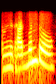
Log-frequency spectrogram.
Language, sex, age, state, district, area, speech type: Bengali, female, 45-60, West Bengal, Uttar Dinajpur, urban, conversation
